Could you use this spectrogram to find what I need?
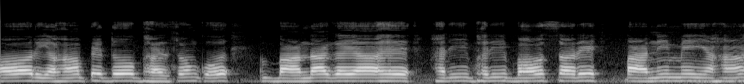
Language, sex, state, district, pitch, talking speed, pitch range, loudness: Hindi, male, Chandigarh, Chandigarh, 160 Hz, 130 wpm, 150-165 Hz, -14 LUFS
